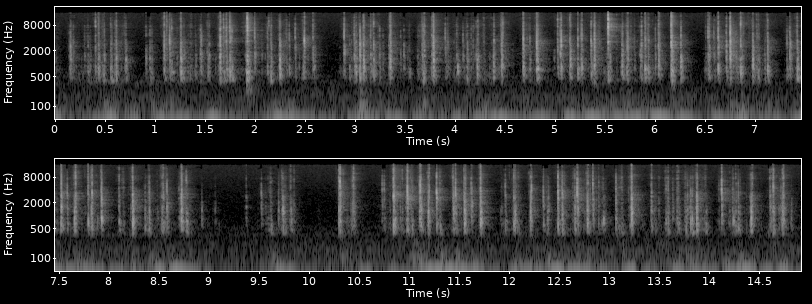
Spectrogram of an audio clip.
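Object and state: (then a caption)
Plastic keyboard, typing. Fingertips type in continuous taps on a full-size plastic typewriter-style computer keyboard with round retro keycaps in peach and cream, lying on a white cloth. The result is a steady stream of short, dry plastic clicks with a brief lull near the middle, over a faint low hum.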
